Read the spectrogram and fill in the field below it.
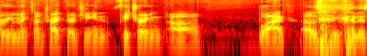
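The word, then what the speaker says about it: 6LACK: Six Lacks pronounced Black, that's so funny to me.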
